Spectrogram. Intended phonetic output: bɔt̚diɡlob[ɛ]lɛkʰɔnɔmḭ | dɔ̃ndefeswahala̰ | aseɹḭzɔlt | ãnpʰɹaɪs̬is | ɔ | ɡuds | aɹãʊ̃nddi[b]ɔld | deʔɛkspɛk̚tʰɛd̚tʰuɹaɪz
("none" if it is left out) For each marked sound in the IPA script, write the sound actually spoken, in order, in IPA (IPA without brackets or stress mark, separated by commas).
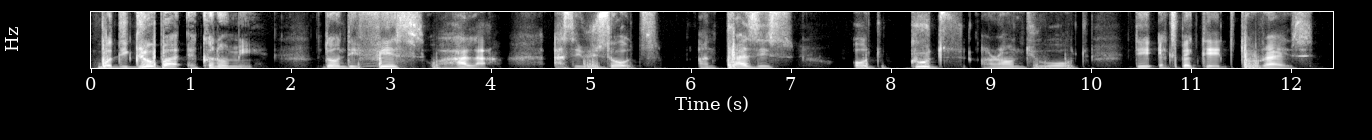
a, w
